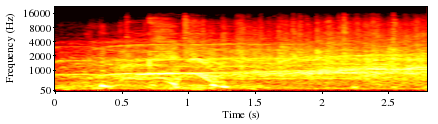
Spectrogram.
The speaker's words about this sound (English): Please, I appreciate it, but you have to save your hands. You have a lot of clapping to do today.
